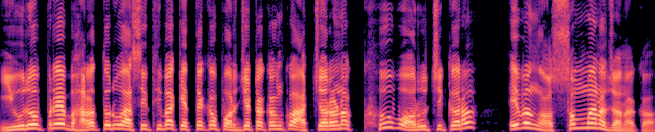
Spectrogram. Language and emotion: Odia, disgusted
